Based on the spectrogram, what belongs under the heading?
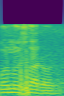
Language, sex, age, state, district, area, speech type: Bengali, male, 18-30, West Bengal, Paschim Medinipur, rural, read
